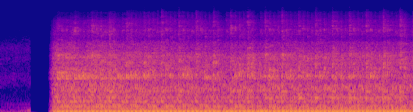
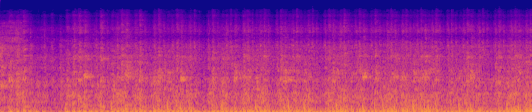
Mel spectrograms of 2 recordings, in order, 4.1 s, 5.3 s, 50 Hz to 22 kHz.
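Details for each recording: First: Rebuilt Minneapolis Moline 335 tractor engine: after advancing the timing a little, it catches and settles into a steady, even chug of about four beats a second with no misfires; idle sounds smooth, though the owner notes a blow-by problem. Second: Freshly rebuilt Minneapolis Moline 335 tractor engine after restoration: loud, uneven, lumpy beat instead of a smooth idle. Owner says it isn't running right and needs tuning, possibly a slight timing adjustment; tappet gaps were reset warm.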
